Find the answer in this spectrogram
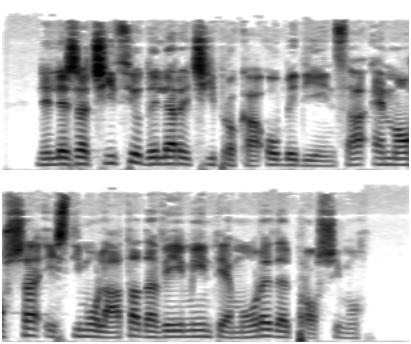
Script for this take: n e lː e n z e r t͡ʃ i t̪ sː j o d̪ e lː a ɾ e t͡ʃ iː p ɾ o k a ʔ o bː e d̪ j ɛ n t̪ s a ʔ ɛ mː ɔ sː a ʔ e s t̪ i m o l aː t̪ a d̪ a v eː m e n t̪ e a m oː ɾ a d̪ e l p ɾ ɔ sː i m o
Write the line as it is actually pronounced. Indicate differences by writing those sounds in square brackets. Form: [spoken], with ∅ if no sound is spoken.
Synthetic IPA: n e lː e [∅] z e r t͡ʃ i t̪ sː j o d̪ e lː a ɾ e t͡ʃ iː p ɾ o k a ʔ o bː e d̪ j ɛ n t̪ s a ʔ ɛ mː ɔ sː a ʔ e s t̪ i m o l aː t̪ a d̪ a v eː m e n t̪ e a m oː ɾ [e] d̪ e l p ɾ ɔ sː i m o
